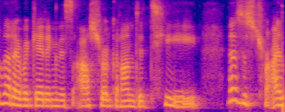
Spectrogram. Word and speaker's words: ashwagandha: Like I love ashwagandha.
